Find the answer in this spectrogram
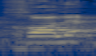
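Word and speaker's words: خاله: দেখেন খলে আম খলে আম ফারসতরাস আমার খালা কি নার্স আবার দেখেন খলেতু তোমার খালা ফারস্তরা নার্স দেখেন এখানে হেটা উচ্চারণ হচ্ছে না এটার জন্য এইযে দেখেন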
